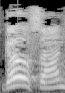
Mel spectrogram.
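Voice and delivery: high, loud anguished call; cried out. Acted. Mother calling to her son on the wagon, loud high cry. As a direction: send him off with all her heart. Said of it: "she cried".

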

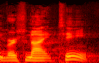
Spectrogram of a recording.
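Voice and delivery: ordinary delivery

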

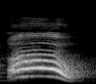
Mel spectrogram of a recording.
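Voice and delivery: loud, high, laughing protest; hammed-up flabbergasted cry; mock astonishment. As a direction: exclaim as if caught totally off guard. Acts offended, amazed believer addressing God.

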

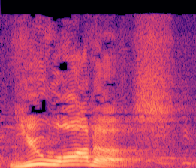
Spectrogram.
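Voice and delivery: loud, emphatic preacher's exhortation; fired-up preaching, hitting the key words hard; full-force preaching. Real, not acted.

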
